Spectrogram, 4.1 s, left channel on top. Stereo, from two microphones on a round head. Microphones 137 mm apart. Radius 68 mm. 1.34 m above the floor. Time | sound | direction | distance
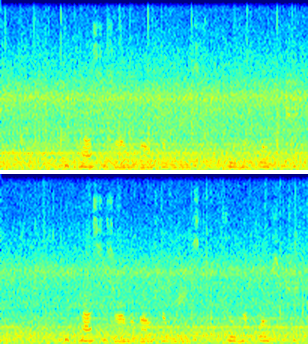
0.8 | a woman speaking | 15° right (ahead or behind) | ?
